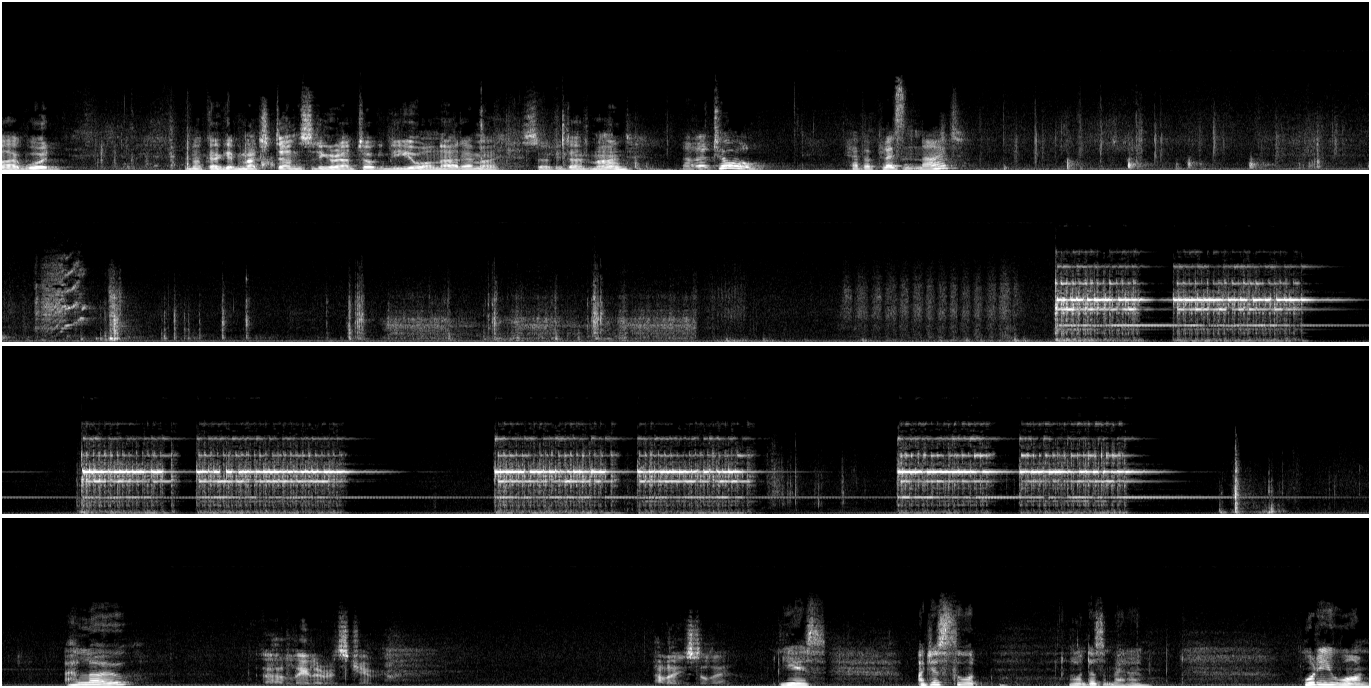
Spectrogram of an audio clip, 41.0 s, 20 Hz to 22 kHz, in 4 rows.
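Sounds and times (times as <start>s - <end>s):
telephone double ring: 18.2s - 30.6s.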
